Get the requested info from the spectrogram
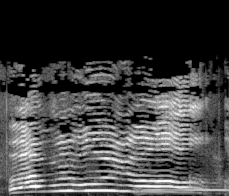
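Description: A young child's long, high-pitched squeal that rises and then falls, held for nearly two seconds during rough-and-tumble play.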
